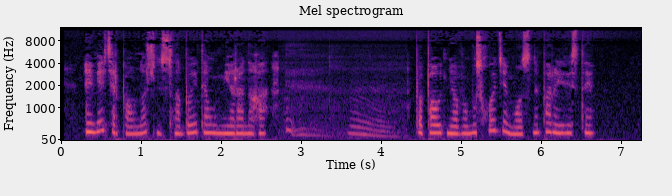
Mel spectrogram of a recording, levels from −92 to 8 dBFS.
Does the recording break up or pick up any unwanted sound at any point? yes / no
yes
